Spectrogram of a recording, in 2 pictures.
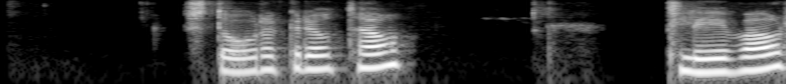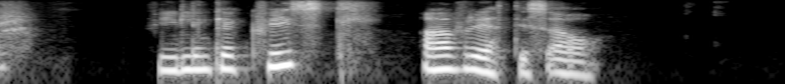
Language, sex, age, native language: Icelandic, female, 40-49, Icelandic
